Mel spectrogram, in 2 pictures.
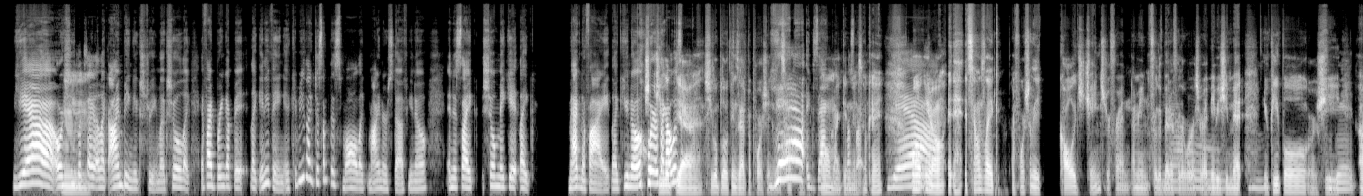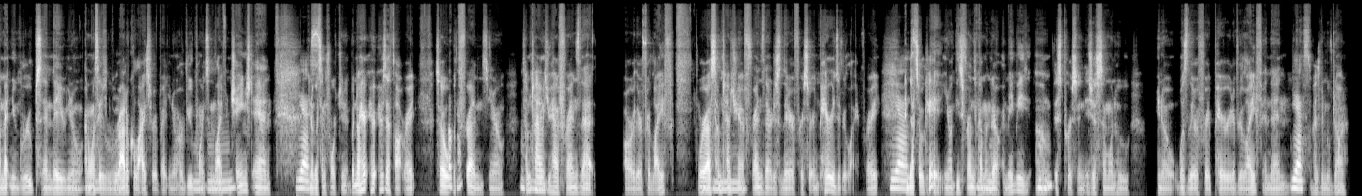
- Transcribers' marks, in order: drawn out: "Yeah"; sniff
- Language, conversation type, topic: English, advice, How do I resolve a disagreement with a close friend without damaging our friendship?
